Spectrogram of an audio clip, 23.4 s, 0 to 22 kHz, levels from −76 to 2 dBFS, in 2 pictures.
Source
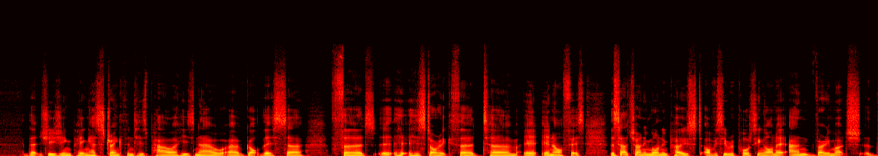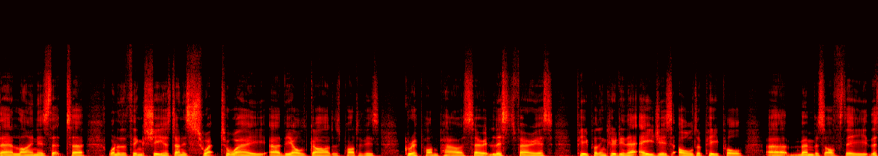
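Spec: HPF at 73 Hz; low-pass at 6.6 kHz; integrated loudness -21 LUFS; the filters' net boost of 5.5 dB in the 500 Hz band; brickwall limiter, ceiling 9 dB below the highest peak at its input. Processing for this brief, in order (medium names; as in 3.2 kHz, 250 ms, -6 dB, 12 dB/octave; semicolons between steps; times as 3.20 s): high-pass 73 Hz; low-pass 6.6 kHz; peaking EQ 500 Hz +6.5 dB; trim +8 dB; peak limiter -9.5 dBFS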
